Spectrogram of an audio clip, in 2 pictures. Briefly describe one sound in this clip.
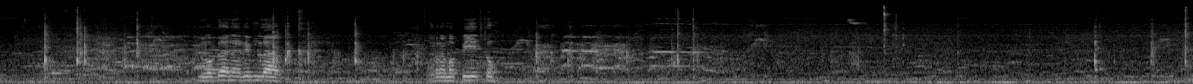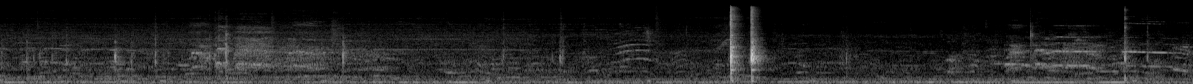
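Metal tire levers scrape and click against a wheel rim.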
